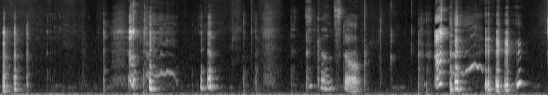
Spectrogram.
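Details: Hiccups while trying to record ASMR: sudden, sharp voiced gulps at irregular intervals in close-miked quiet, some with a brief squeaky catch.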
